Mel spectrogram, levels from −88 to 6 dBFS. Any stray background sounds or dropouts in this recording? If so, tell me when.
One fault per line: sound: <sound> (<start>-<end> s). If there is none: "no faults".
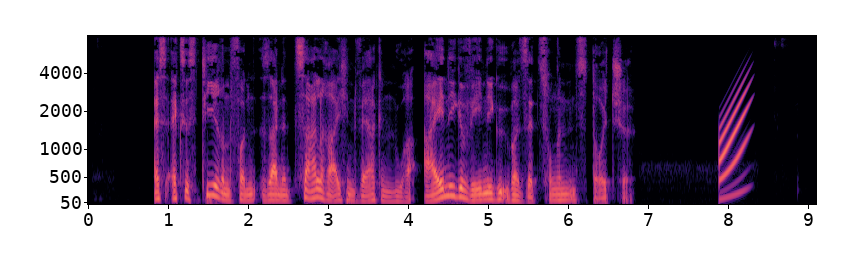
sound: chirp (7.9-8.3 s)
